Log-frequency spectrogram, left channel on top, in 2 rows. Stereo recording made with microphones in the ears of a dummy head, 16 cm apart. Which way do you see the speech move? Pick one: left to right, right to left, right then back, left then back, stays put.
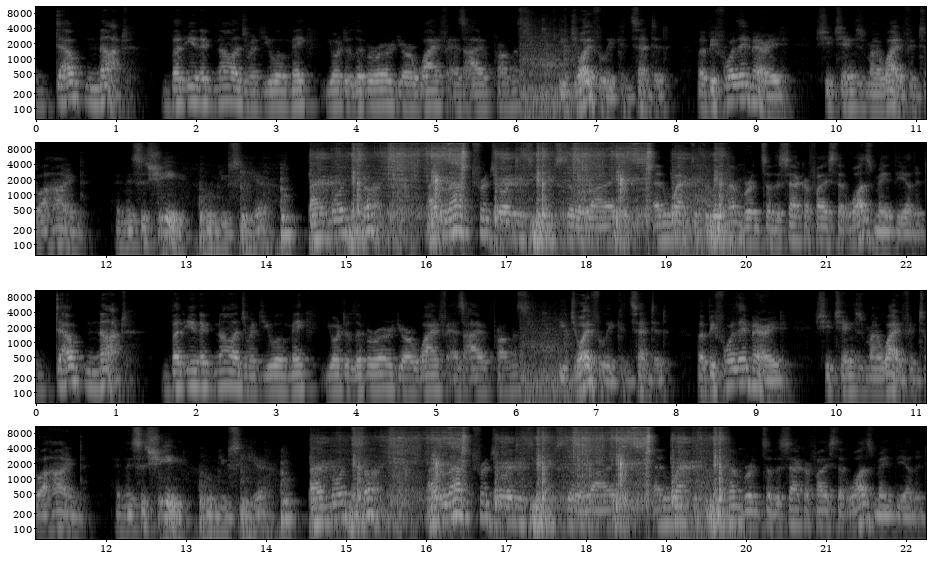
right to left.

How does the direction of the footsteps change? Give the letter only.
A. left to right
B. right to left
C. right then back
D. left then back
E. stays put
A.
